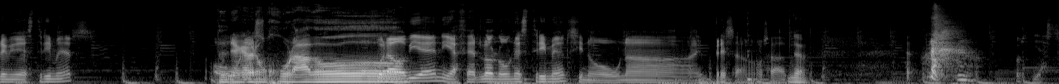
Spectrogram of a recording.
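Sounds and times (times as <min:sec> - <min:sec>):
speech: 0:00.0 - 0:01.0, 0:02.1 - 0:08.4, 0:09.2 - 0:10.5
person exclaiming: 0:02.1 - 0:04.2
person sneezing: 0:09.2 - 0:09.9.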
